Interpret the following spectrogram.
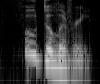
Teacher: we don't stress delivery we only stress food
